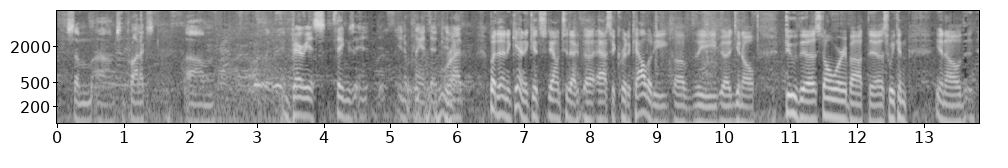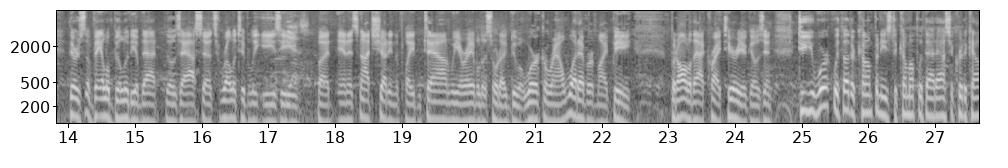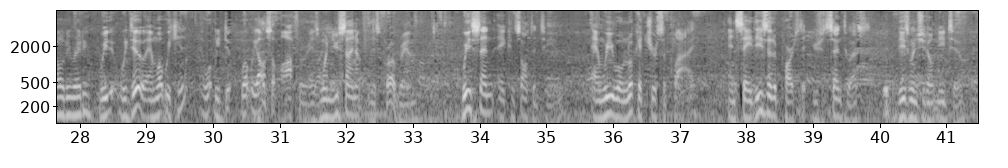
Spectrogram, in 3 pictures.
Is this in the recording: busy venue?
yes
